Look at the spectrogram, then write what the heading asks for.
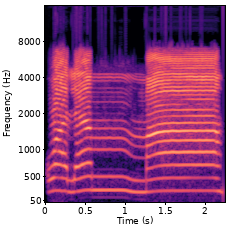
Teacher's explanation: میم مشدد پہ غنہ کریں گے۔ یہ دیکھیں یہاں پہ الف مدہ ہے، یعنی الف کے پیچھے زبر ہے تو یہ الف مدہ ہے، 2 سیکنڈ تک اس کی لمبائی ہے۔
